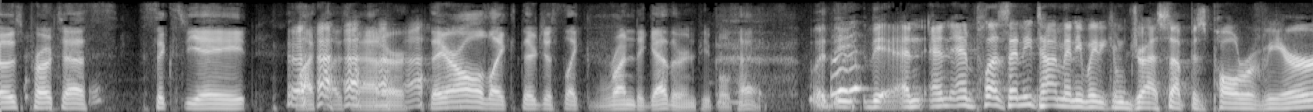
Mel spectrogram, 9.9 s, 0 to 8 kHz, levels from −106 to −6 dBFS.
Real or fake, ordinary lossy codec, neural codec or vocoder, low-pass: real; MP3, 48 kbps; none; 7.2 kHz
